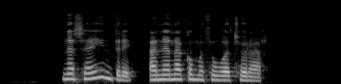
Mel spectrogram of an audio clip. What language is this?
Galician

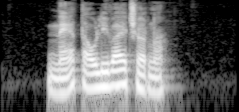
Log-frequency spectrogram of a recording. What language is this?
Slovenian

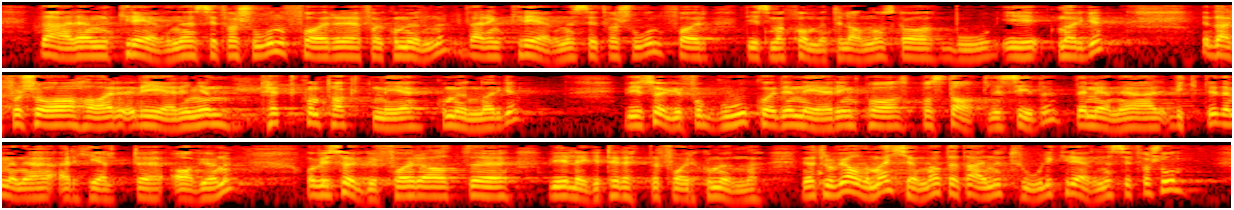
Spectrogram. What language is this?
Norwegian Bokmål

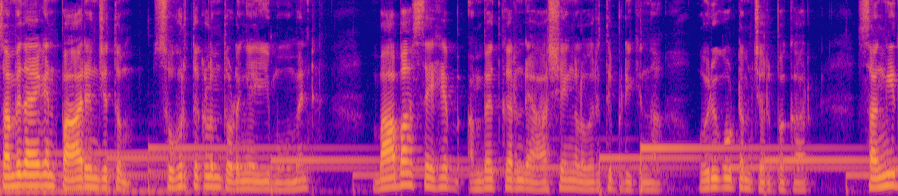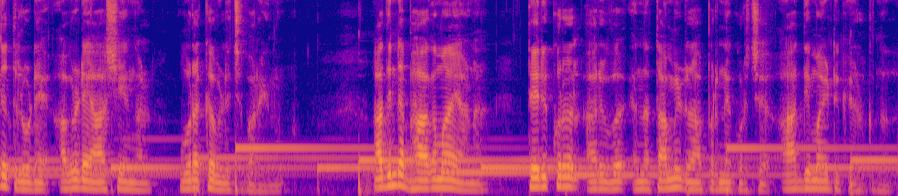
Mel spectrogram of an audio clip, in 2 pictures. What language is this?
Malayalam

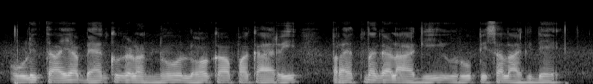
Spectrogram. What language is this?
Kannada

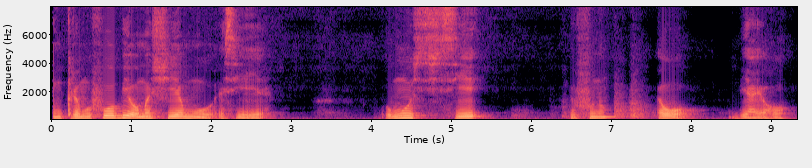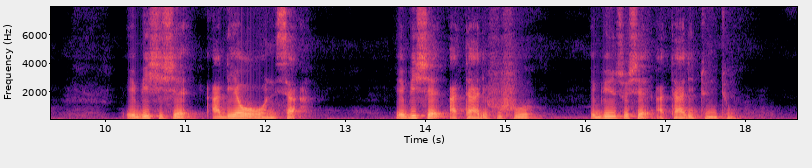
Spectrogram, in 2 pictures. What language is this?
Akan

